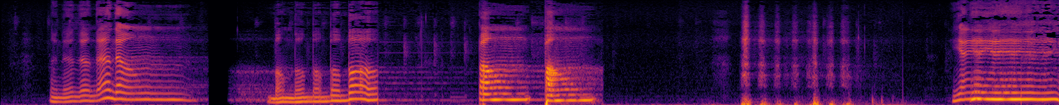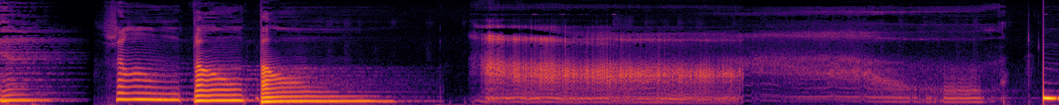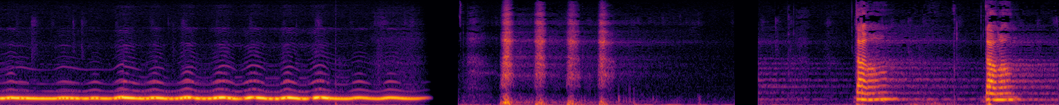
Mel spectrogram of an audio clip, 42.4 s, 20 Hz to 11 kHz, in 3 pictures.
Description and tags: Imaginar sounds 1
free, imaginary, personal, roses, sampling, souds, sound, sound-design, stretch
